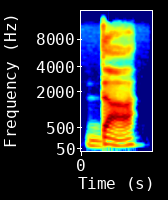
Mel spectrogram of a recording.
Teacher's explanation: No real puff of air, right?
